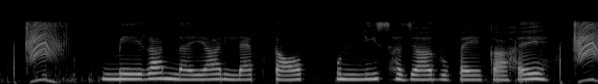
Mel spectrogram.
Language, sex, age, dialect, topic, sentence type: Hindi, female, 18-24, Awadhi Bundeli, banking, statement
